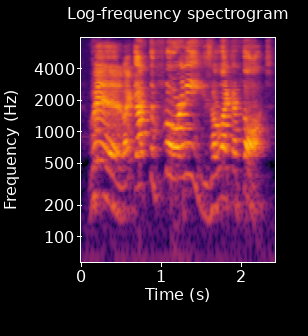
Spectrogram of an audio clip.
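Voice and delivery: put-on high, loud New York immigrant shopkeeper accent; thick old-world accent. Old bookseller on the phone to a caller, thick New York accent. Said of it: "Pretty good accent".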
